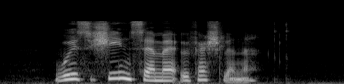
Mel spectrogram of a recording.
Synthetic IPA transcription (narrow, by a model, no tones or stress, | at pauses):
wɪːsʃiːnsɛməʔʉfæʃlə̰nə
